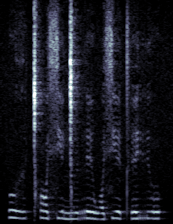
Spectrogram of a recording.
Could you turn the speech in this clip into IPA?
ʊ ɣ ɨ ǀʰ ɔ sʲ e ŋ͡ǀ ɨ r e w ɔ sʲ e tʰ e rʲ ʊ

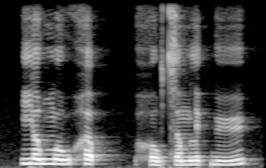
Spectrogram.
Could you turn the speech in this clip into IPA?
j ɐ˧ w m o˨˥ w h ɐ˨ p̚ | h o˨˩ w t͡s ɐ˨ m l ɪ˨ k̚ yː˨˥

